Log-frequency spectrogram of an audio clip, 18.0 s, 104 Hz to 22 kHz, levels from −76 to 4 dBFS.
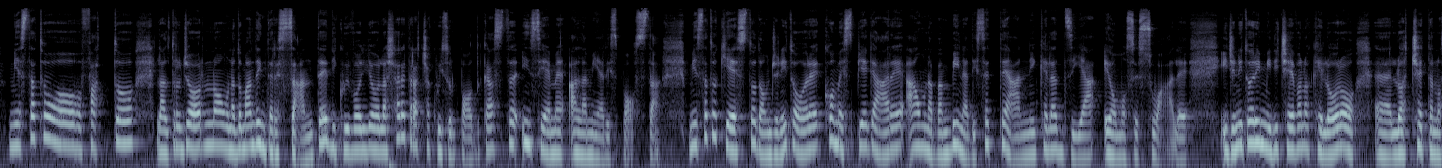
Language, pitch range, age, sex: Italian, 160-210 Hz, 20-39, female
